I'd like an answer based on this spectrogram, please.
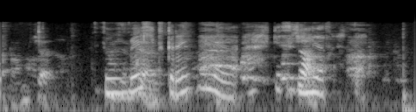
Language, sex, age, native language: Icelandic, female, 18-19, Danish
